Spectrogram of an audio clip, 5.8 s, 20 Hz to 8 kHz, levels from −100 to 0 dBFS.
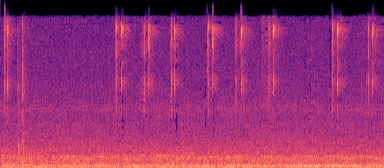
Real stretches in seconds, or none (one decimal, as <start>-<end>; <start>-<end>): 0.0-0.8; 2.6-5.1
